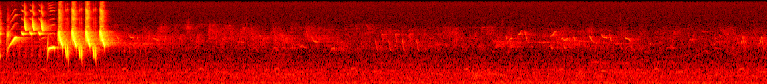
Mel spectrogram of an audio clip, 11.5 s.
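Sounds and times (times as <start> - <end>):
Common nightingale Luscinia megarhynchos song: 0.0 - 11.5.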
